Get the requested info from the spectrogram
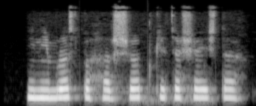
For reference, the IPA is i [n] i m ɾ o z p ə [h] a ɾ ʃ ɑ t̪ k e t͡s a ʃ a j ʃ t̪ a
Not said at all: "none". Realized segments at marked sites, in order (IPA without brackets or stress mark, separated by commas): n, h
